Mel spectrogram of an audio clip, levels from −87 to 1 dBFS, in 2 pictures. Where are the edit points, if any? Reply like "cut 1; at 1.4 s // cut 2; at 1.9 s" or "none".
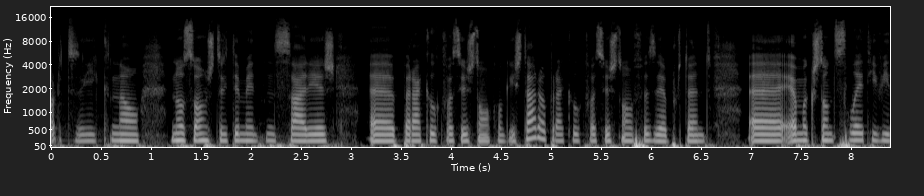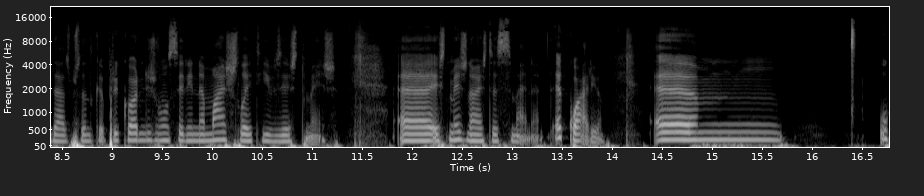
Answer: none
